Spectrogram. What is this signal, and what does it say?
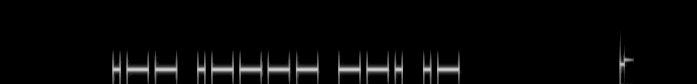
Morse code, heard as a keyed tone, about 17 wpm, 700 Hz. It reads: W1GA
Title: USA Call Signs 17wpm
